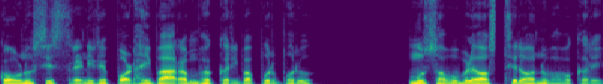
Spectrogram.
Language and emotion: Odia, fearful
